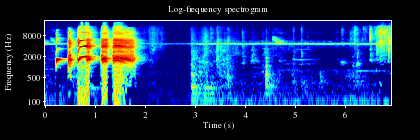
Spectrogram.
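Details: Decoy Chinese francolin calling the flock and crowing very intensely: a loud, harsh burst of several rapid grating notes within the first two seconds, then near silence. A steady high electronic whine runs throughout.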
